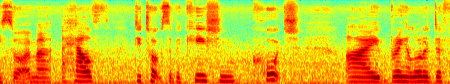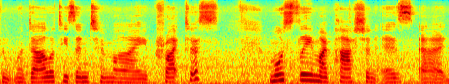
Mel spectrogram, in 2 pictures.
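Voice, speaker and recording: A woman's voice: medium pitch, noisy background. A woman with a Scottish accent, a wellness coach talking casually on a livestream, loose and chatty and often restarting her sentences. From Scotland. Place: home in Australia.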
